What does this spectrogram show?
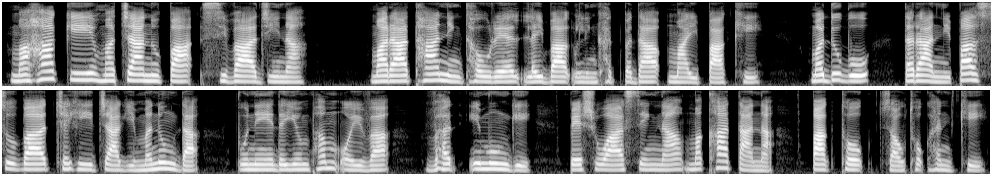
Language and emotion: Manipuri, neutral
